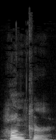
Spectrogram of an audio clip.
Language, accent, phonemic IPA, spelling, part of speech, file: English, US, /ˈhʌŋkɚ/, hunker, verb / noun, En-us-hunker.ogg
- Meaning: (verb) 1. To crouch or squat close to the ground or lie down 2. To apply oneself to a task; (noun) A political conservative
